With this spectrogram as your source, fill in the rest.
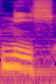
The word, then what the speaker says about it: niche: to pronounce that word it's meesh if you're Canadian for sure I'd so they've got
